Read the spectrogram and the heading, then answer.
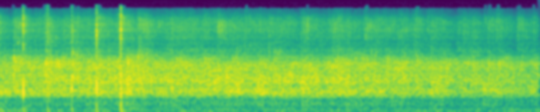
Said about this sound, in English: And so I'd like to give them a round of applause as well.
